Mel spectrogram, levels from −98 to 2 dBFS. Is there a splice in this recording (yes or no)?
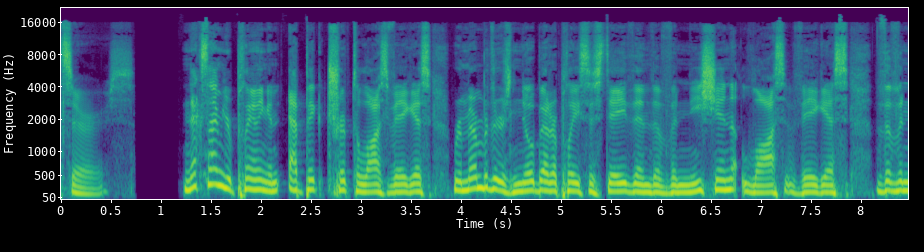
no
